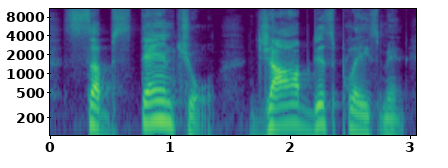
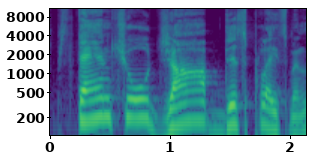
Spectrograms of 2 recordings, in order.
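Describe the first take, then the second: First: "substantial job displacement" slower and louder, set apart word by word; emphatic repeat. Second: Said in the usual way. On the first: Shown as a demonstration. Host repeats the article's warning to listeners, stressing "substantial job displacement". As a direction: punch "substantial" and "job", with a break before "displacement". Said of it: "Listen to this".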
